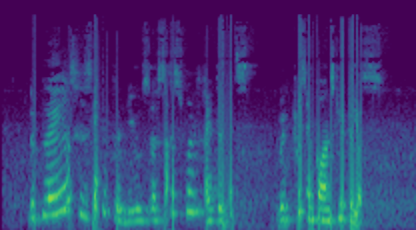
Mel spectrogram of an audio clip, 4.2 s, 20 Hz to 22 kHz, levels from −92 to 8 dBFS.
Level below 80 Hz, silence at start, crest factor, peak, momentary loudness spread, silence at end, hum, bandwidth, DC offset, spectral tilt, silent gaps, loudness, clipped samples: -52 dBFS; 0.3 s; 18 dB; -6 dBFS; 11 LU; 0.4 s; none; 16.5 kHz; under 0.1%; -6.5 dB/octave; none; -24 LUFS; under 0.1%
